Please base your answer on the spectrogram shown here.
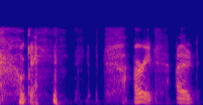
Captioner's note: laughs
